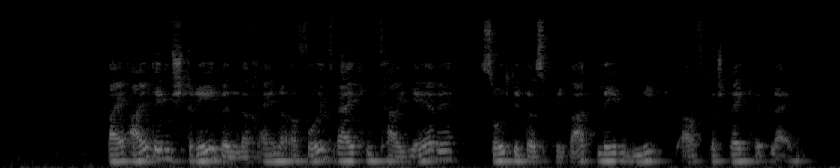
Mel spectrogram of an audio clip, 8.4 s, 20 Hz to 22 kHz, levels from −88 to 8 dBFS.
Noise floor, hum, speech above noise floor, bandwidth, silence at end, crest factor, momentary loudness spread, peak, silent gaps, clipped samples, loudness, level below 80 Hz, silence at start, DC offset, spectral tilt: -81 dBFS; none; 29 dB; 16 kHz; 0.3 s; 18 dB; 11 LU; -34 dBFS; none; under 0.1%; -52 LUFS; -80 dBFS; 0.2 s; under 0.1%; -5.5 dB/octave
